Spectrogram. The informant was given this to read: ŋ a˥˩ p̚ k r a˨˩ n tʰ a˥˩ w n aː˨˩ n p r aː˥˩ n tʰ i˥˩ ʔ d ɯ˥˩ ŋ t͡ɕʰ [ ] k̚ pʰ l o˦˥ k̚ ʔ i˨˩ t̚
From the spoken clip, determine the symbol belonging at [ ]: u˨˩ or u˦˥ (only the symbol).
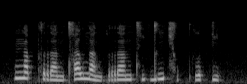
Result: u˨˩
